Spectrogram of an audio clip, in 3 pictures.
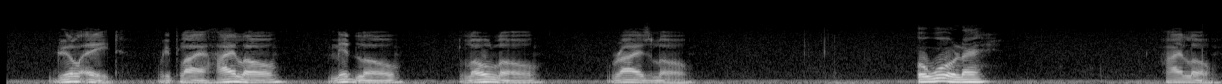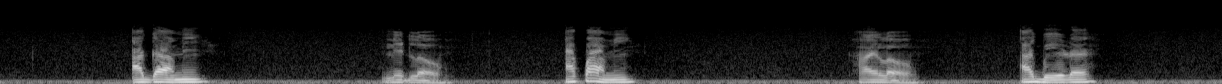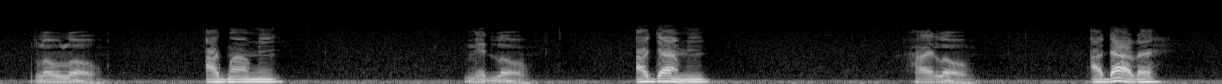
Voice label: Yoruba; FSI; Basic

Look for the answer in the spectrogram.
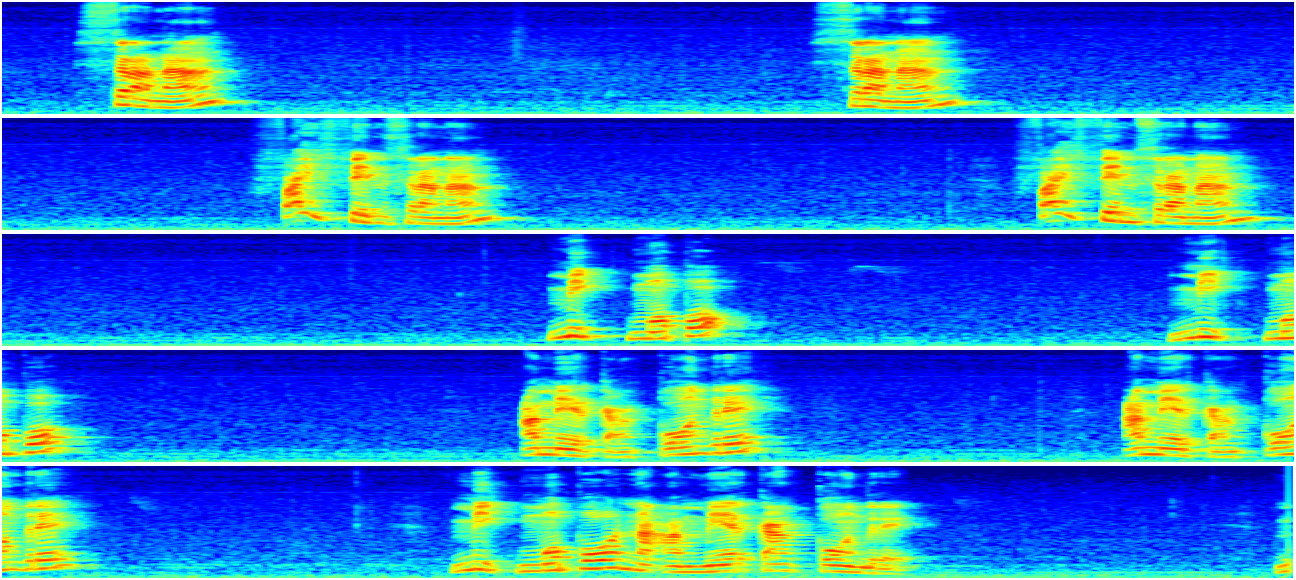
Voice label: phrases, Sranan; PeaceCorps

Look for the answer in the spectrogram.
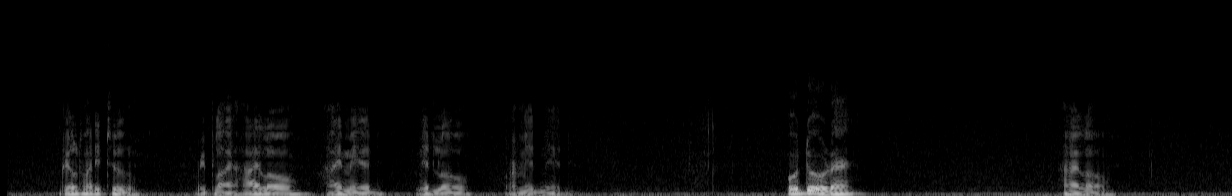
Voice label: Yoruba; FSI; Basic

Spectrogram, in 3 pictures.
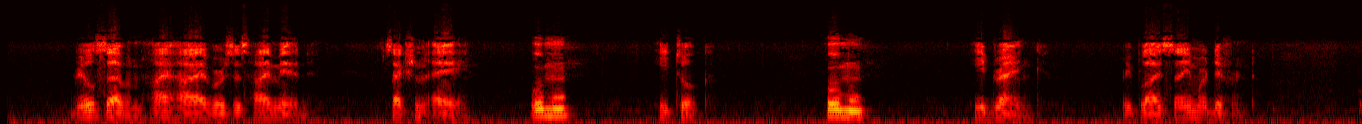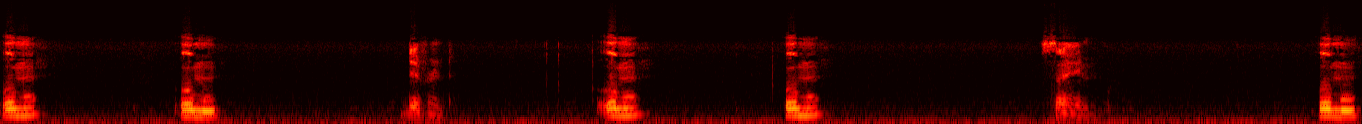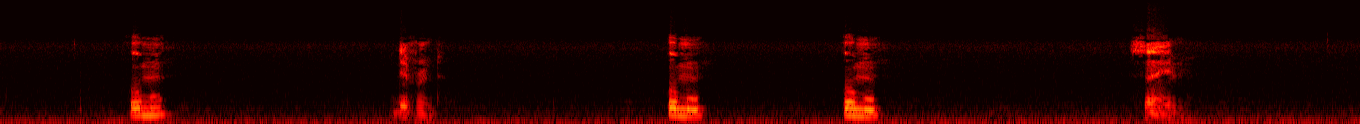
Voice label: Yoruba; FSI; Basic

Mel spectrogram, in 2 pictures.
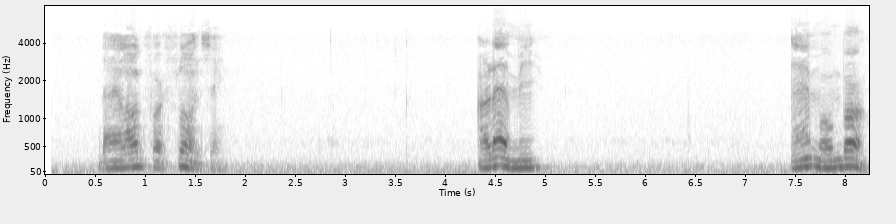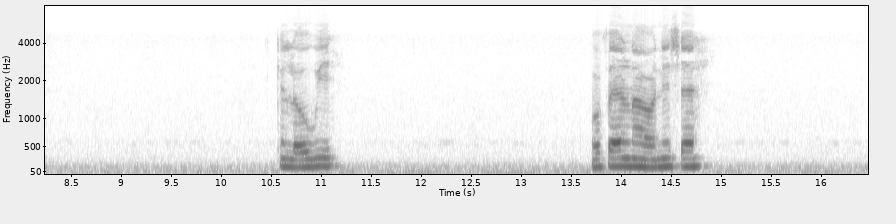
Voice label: Yoruba; FSI; Basic

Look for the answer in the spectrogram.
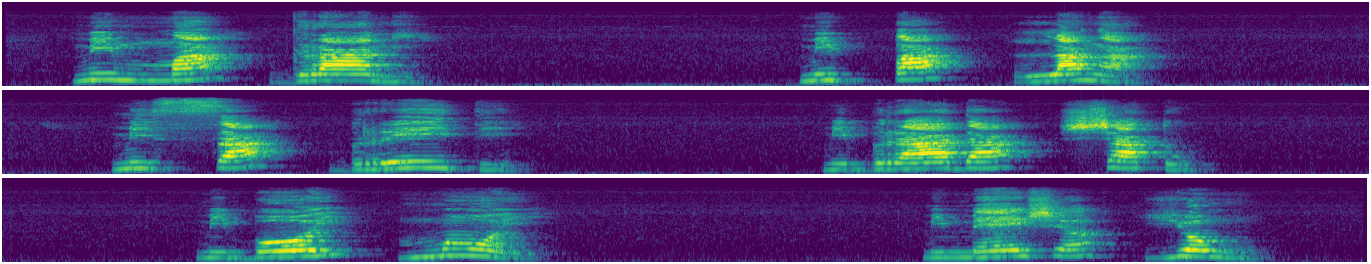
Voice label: family, Sranan; PeaceCorps

